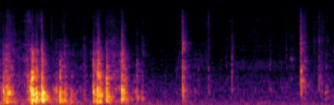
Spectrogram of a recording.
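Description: Handling noise from a resin ball-jointed doll being turned and posed. It starts with a couple of seconds of rustling, then comes a few sharp clicks as its hard resin parts knock together.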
